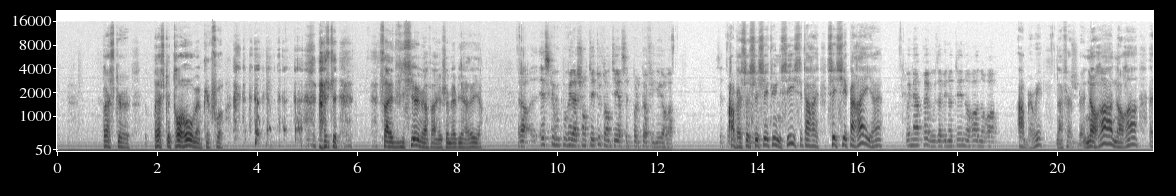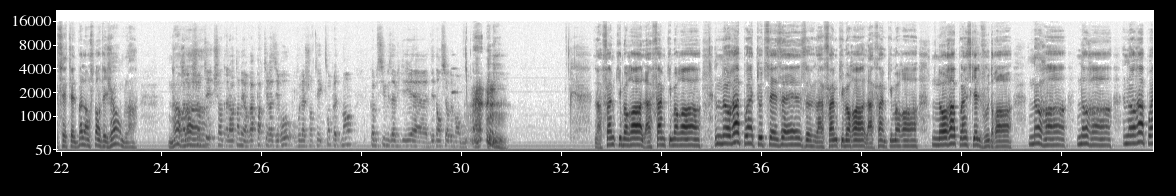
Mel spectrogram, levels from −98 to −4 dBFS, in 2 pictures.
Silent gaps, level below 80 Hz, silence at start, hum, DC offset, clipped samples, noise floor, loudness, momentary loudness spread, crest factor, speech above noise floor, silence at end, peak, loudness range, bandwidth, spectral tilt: none; -62 dBFS; 0 s; none; 0.5%; under 0.1%; -60 dBFS; -29 LUFS; 20 LU; 22 dB; 31 dB; 0 s; -8 dBFS; 14 LU; 16 kHz; -4.5 dB/octave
